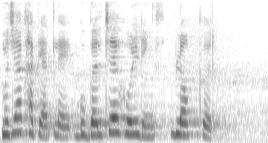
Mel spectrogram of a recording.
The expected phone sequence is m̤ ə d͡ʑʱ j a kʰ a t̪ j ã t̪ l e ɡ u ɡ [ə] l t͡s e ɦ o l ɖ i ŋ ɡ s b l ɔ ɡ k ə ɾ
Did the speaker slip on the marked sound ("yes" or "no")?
no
